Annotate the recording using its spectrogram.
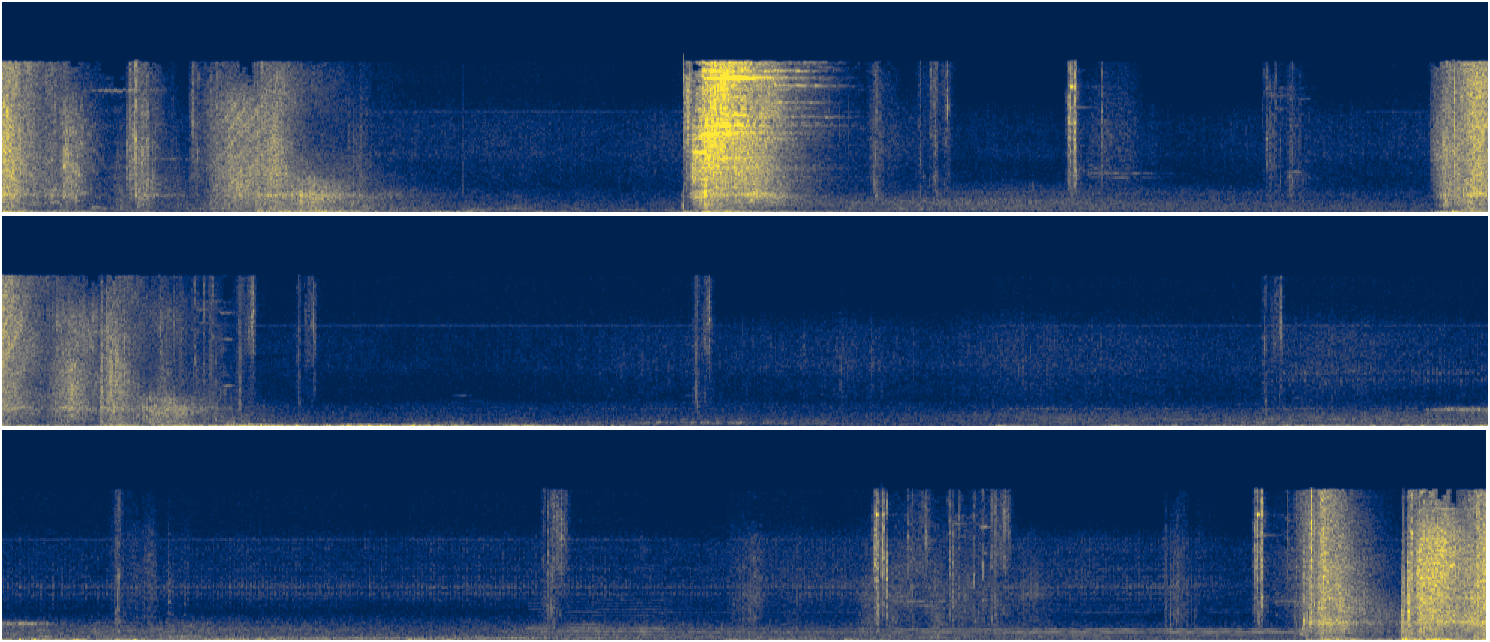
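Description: A digital card game plays soft chimes and whooshing effects.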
